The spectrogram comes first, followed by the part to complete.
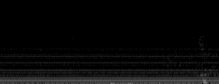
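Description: Steady electrical mains hum, a constant low buzz with no other sound over it.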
